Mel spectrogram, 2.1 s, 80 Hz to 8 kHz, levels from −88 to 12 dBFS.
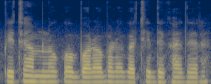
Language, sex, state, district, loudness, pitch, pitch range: Hindi, male, Arunachal Pradesh, Lower Dibang Valley, -18 LUFS, 140 Hz, 135-145 Hz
